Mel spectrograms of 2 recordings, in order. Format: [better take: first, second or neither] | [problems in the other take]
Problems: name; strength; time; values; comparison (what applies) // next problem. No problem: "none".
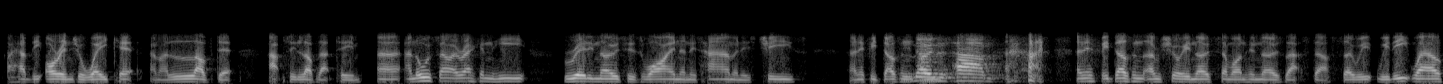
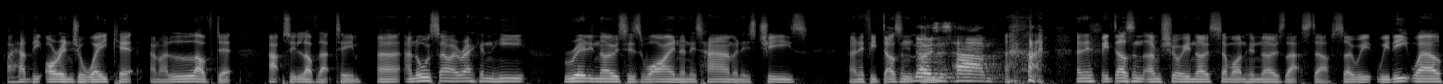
second | phone-call audio; poor line; nothing above 4 kHz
